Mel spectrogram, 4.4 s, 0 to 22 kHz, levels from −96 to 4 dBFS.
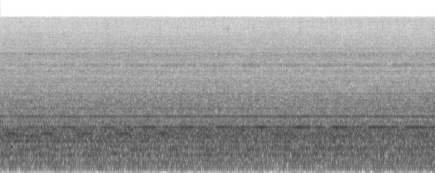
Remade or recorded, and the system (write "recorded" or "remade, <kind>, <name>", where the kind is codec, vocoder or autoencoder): recorded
